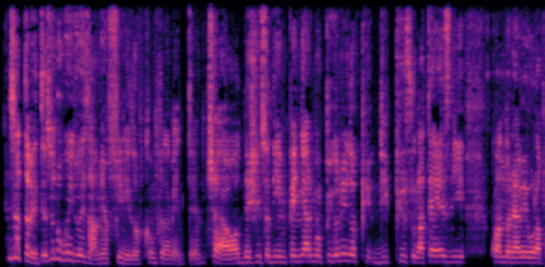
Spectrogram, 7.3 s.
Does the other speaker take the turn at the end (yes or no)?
no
